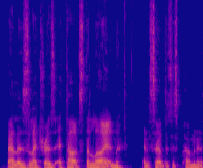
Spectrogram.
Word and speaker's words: Lyon: It's Lyon, not Lyon. Okay. because that's French. You gotta have that weird accent thing going, you know.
